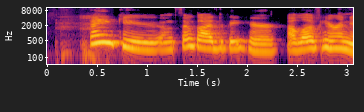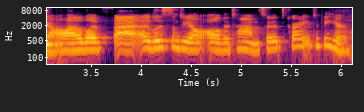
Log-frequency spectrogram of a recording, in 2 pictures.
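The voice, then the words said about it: Cute Texas accent. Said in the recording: “she has quite literally the cutest Texas accent you have ever heard”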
